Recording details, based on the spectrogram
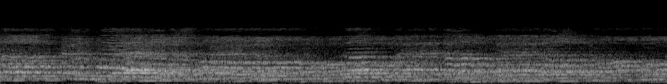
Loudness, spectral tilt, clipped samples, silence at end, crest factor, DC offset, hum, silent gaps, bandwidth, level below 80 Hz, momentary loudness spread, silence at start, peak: -31 LUFS; -9.5 dB/octave; under 0.1%; 0 s; 16 dB; under 0.1%; none; none; 5.8 kHz; -68 dBFS; 6 LU; 0 s; -14 dBFS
